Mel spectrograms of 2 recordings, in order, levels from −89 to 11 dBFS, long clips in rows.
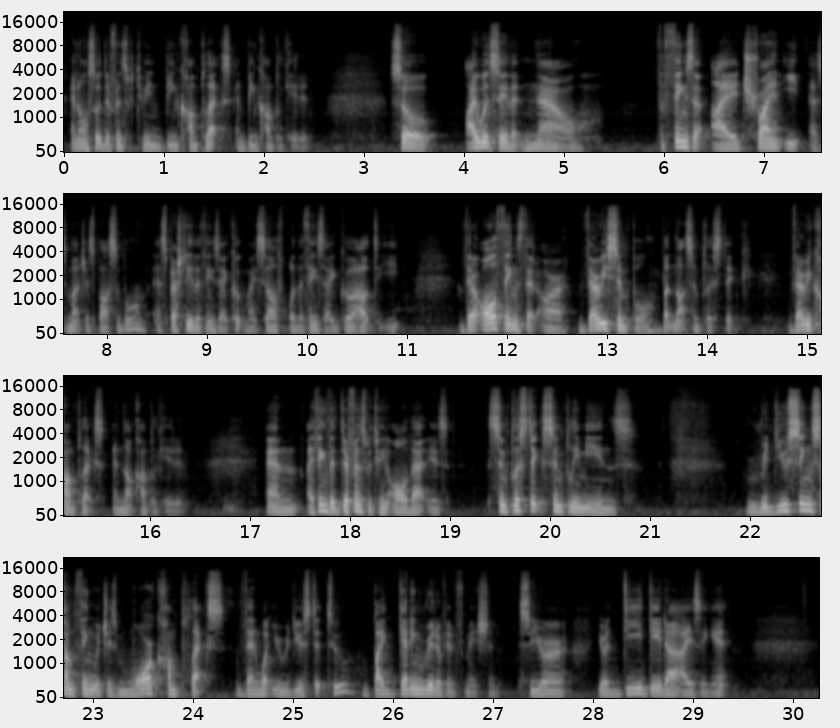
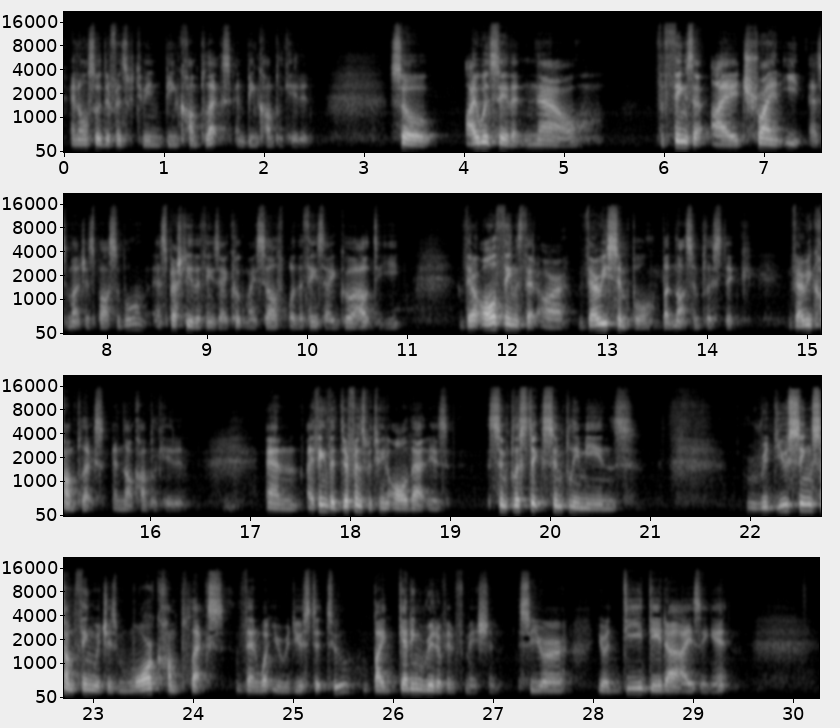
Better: first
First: none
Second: thin; somewhat; fading below 300 Hz

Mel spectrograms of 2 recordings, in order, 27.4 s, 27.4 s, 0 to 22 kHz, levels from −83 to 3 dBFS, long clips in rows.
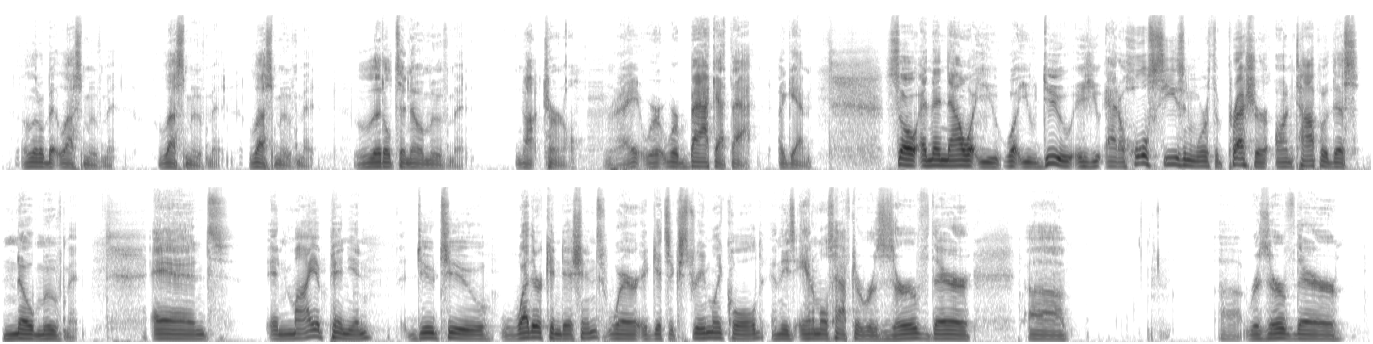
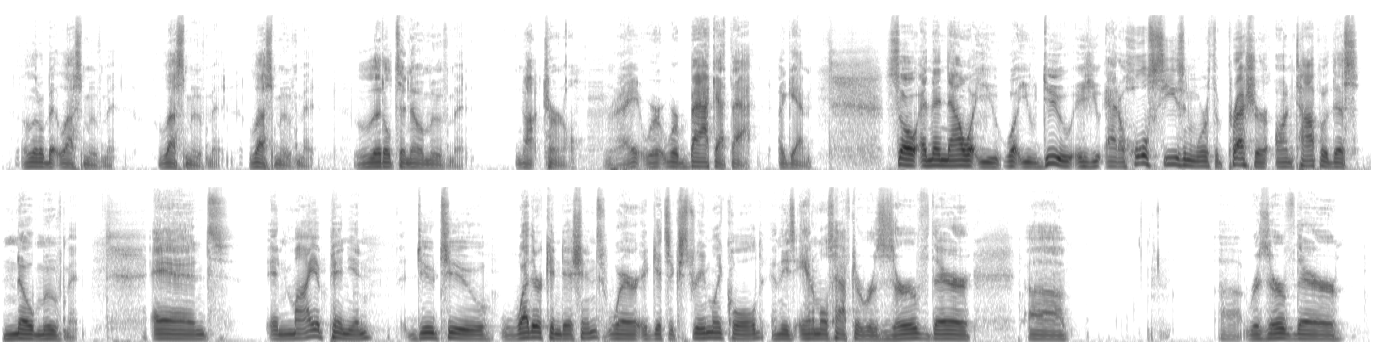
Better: neither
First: none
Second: none

